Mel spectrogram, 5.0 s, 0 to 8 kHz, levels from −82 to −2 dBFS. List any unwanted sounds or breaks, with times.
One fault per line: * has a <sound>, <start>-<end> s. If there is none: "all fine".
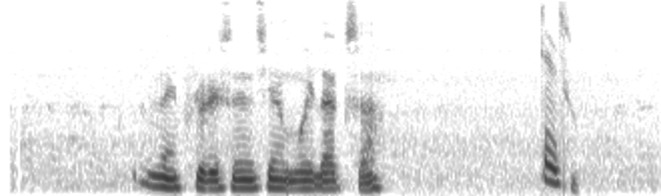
* has a chirp, 4.1-4.4 s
